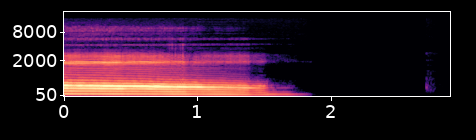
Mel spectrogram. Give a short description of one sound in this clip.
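A man chants a long, steady note that fades out.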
